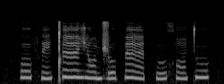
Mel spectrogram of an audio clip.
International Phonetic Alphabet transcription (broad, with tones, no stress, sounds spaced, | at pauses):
o˦ f ẽ˨˦ ǃ æ̃ː˦ ʒ ɔ̃˧ ɖ͡ʐ o˧ p æ̃ː˦˨ f u˨˦ x ɔ̃˧ t̪ u˦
